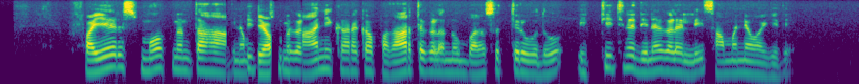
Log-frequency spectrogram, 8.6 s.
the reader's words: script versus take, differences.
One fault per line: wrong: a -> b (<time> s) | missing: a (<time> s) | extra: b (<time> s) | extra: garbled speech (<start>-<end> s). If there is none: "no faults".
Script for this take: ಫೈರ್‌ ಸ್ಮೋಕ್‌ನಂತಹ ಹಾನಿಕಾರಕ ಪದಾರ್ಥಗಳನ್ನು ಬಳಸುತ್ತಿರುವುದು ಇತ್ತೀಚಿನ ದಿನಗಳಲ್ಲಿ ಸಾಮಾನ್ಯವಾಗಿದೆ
extra: garbled speech (2.3-3.0 s)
